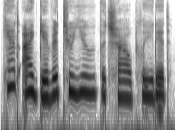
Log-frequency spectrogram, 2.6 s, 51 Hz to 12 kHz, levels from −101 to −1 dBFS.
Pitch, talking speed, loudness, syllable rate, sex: 225 Hz, 205 wpm, -19 LUFS, 4.0 syllables/s, female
